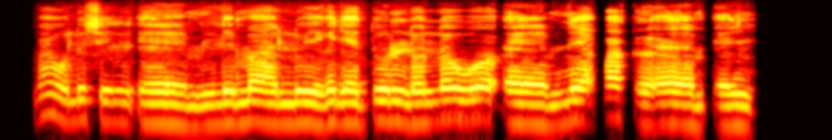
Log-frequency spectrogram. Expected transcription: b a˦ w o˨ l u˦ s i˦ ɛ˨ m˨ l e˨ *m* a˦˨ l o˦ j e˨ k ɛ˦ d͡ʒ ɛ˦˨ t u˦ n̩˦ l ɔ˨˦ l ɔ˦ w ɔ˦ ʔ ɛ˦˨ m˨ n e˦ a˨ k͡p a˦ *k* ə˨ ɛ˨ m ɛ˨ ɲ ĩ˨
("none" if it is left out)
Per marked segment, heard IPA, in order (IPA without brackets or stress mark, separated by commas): m, k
